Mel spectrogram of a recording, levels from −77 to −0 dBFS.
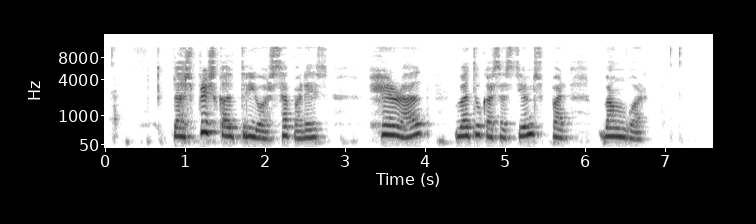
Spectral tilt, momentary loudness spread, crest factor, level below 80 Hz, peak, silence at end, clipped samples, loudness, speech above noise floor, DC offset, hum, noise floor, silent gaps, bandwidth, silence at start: -3.5 dB/octave; 16 LU; 18 dB; -72 dBFS; -4 dBFS; 0.85 s; under 0.1%; -22 LUFS; 33 dB; under 0.1%; none; -55 dBFS; none; 11.5 kHz; 0.1 s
